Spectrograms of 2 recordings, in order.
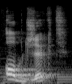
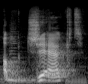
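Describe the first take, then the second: First: The stress is on the first syllable. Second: The stress is on the second syllable. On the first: It is a noun meaning a thing. "Ударение на первом слоге – это существительное" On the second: It is a verb meaning to protest. "ударение на втором – это глагол"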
